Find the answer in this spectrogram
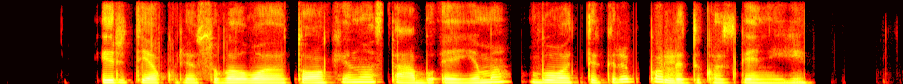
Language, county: Lithuanian, Klaipėda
